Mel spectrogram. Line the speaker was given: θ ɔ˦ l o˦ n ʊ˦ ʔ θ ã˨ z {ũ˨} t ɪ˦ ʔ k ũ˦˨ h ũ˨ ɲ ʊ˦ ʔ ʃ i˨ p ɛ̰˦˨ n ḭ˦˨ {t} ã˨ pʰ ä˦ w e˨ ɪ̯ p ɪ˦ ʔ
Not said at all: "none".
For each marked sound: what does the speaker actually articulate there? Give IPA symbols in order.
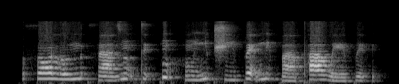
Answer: ũ˦˨, p

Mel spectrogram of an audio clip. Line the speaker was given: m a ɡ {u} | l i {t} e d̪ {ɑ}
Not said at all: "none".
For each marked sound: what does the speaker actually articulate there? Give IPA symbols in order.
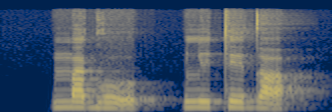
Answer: o, t, ɑ

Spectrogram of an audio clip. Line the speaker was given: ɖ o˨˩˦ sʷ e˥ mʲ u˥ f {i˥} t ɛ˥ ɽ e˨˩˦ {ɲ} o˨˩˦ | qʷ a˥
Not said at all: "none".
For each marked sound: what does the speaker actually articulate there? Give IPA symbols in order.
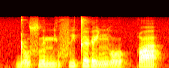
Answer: i˥, ɲ

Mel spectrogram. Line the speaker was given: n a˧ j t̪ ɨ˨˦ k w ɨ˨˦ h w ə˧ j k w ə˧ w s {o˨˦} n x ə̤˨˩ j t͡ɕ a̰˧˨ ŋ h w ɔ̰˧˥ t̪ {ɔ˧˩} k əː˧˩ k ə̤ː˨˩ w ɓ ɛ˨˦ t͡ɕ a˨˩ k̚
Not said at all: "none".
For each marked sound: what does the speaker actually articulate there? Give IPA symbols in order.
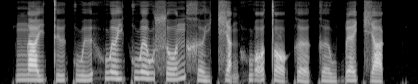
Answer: o˨˦, ɔ˧˩

